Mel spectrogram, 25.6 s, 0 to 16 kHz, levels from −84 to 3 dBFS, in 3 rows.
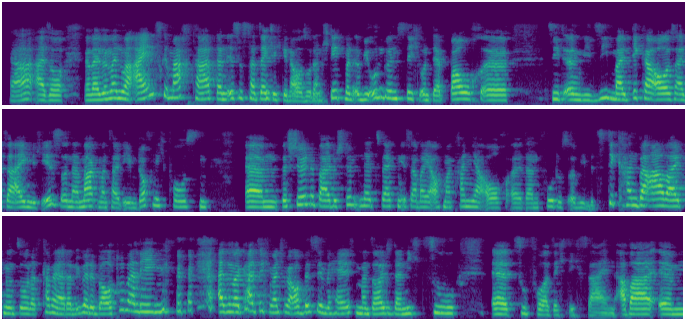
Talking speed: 215 wpm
